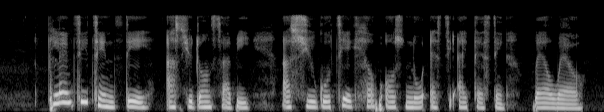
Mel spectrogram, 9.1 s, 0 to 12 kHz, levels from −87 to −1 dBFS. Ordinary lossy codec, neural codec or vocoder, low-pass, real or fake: none; none; 7.2 kHz; real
